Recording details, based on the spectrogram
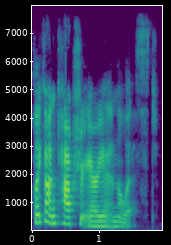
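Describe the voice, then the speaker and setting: Bright-voiced woman narrating a tutorial. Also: lowish voice, expressive, normal speed, muffled recording. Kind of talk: scripted instructional narration.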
